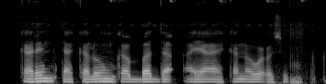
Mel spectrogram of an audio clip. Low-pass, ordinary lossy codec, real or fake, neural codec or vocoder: none; none; real; none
